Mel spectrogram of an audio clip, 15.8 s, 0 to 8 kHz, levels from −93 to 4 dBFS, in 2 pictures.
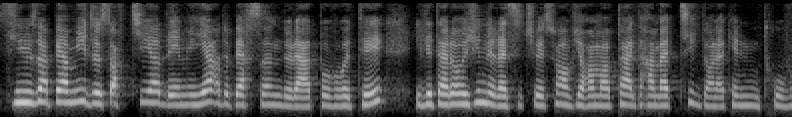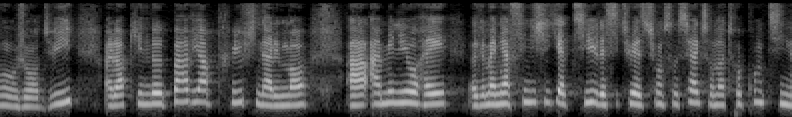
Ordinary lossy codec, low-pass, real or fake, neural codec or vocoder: none; none; fake; codec, 16 kHz, 1.1 kbps, Voila-Tokenizer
